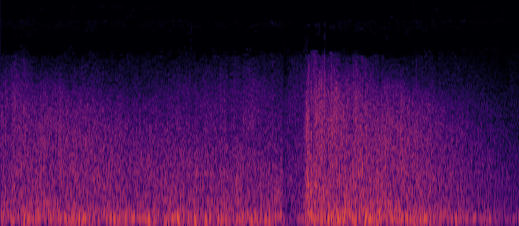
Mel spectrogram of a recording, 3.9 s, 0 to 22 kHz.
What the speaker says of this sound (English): At 4:40 a.m. on March the 21st, 1918, German artillery began firing.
